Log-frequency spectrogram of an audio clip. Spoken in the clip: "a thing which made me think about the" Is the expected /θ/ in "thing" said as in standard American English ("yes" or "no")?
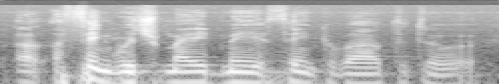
yes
